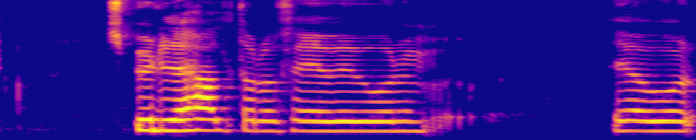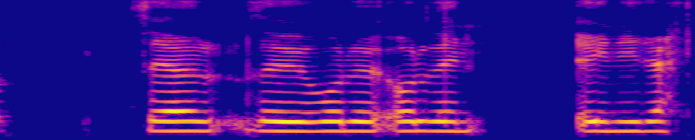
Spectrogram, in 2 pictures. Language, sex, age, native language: Icelandic, male, 11, Icelandic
